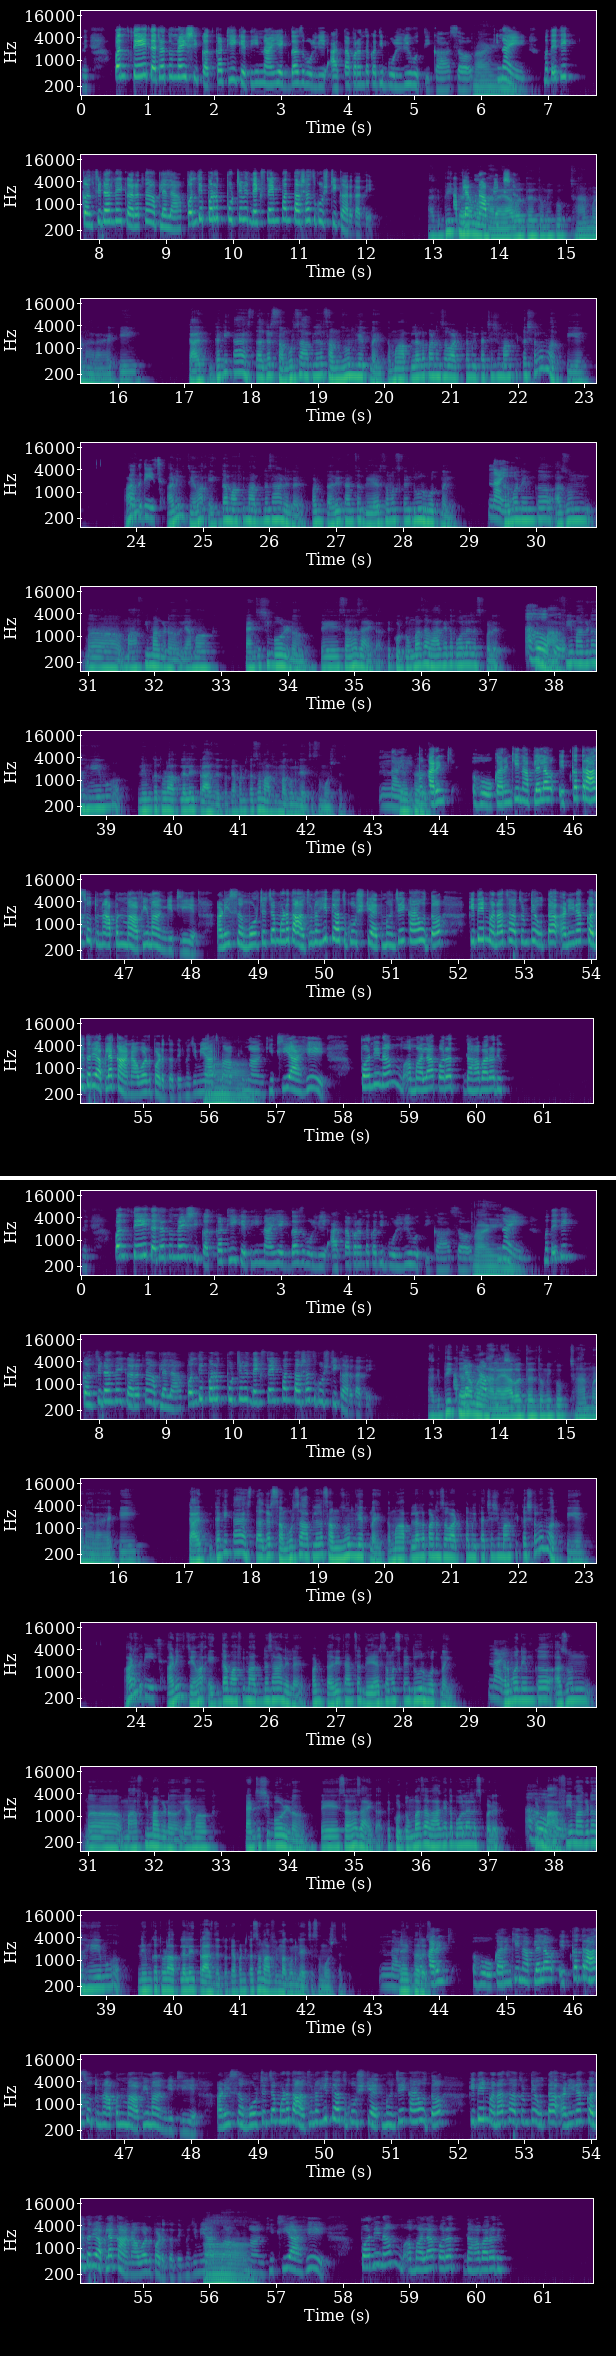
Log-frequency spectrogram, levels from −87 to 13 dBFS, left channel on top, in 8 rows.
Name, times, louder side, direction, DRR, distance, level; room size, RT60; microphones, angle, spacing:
voice 1, 0.0-5.9 6.2-6.6 6.9-7.3 7.7-11.9 13.4-14.3 23.9-24.3 29.3-29.6 37.6-38.2 43.1-44.1 44.5-60.4, left 6 dB, 65° left, 0.6 m, -29 dB
voice 2, 5.8-6.6 12.9-16.3 17.1-23.0 23.8-24.1 24.5-28.8 29.5-32.8 33.4-37.2 37.7-39.2 39.5-42.4 43.4-43.8 55.9-56.7, right 1 dB, 60° right, 1.0 m, -33 dB
9.7 x 4.2 x 7.2 m
head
